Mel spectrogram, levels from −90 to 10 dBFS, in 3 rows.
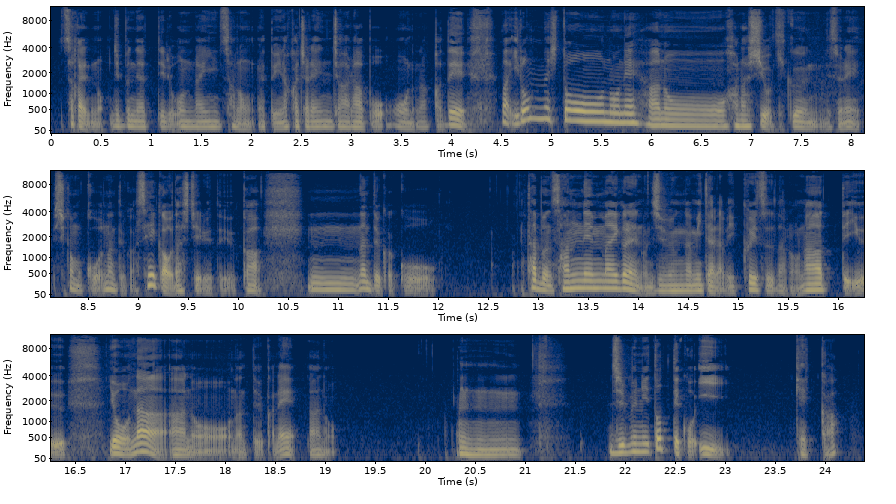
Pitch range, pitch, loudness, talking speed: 110-150 Hz, 120 Hz, -27 LUFS, 355 characters per minute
